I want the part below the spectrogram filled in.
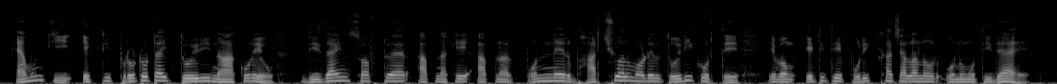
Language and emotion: Bengali, neutral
